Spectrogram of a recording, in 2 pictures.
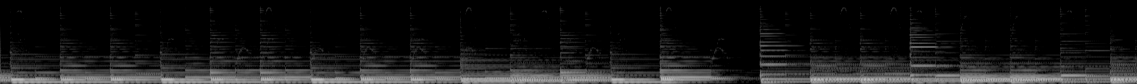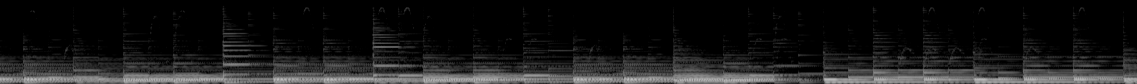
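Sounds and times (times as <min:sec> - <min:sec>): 
two guitars playing: 0:00.0 - 0:22.7.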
